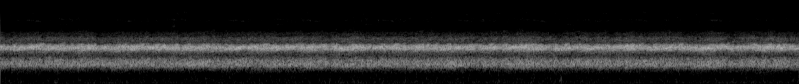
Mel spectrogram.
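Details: Singing frogs form a continuous, thick wall of overlapping calls, a shimmering two-tone buzz that holds steady without pauses.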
